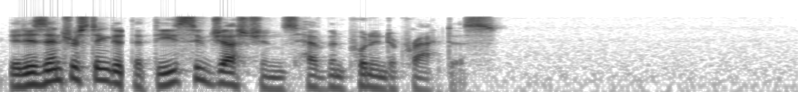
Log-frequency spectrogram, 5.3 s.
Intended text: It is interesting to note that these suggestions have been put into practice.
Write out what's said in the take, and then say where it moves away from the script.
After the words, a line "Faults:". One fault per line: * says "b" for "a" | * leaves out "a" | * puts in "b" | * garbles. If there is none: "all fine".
It is interesting to that these suggestions have been put into practice.
Faults:
* leaves out "note"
